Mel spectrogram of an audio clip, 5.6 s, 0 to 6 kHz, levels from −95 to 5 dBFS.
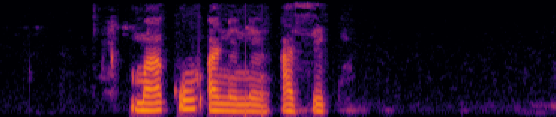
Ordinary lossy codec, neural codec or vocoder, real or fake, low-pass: Opus, 64 kbps; none; real; 5.4 kHz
